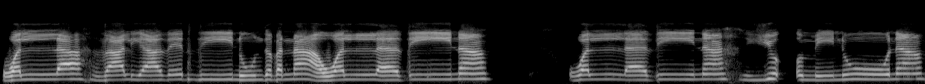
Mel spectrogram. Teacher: لام کو جمانا ہے تشدید کی وجہ سے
